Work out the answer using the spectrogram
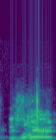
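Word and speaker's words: bashert: Yes, it's Beshert. That was the latest word that I learned off Curb Your Enthusiasm. So there you go. It's Beshert, but if you want to call it Beshert, that's fine.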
